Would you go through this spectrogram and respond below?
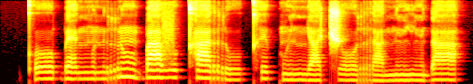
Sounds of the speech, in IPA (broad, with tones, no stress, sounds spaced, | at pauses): kʼ oː˨ ɓ ɛ˨ ŋ ũ˨ n r ũ˦˨ ɓ a˦ v ʊ˦ kʰ a˦ r uː˨ kʰ ɪ˦˨ kʷ ĩ˨ ɲ a˨ t͡ʃ oː˨ r a˨ n ĩ˨ j ĩ˨ ɗ a˦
